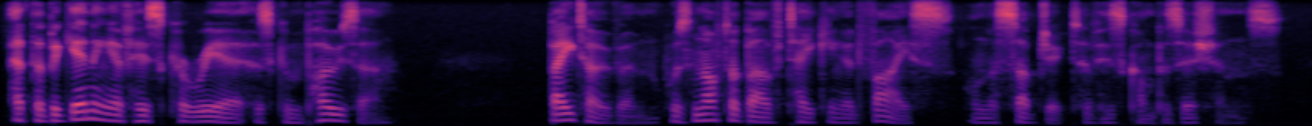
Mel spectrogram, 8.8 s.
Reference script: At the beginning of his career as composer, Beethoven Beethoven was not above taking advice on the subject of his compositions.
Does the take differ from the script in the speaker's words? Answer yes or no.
yes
